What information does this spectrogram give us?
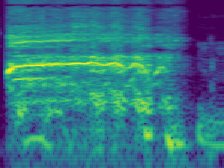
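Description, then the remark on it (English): A horse lets out one loud whinny, a high wavering neigh that lasts over a second before dropping into a lower, rougher snort at the end. “He thought it was another horse.”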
